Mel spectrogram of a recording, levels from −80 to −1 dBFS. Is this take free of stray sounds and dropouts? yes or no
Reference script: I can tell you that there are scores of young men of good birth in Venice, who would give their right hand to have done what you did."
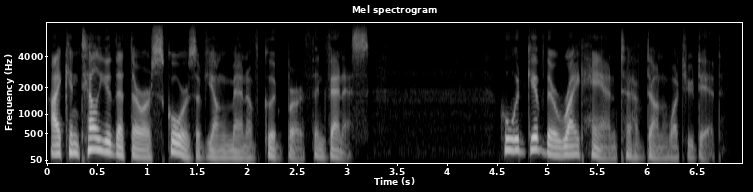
yes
